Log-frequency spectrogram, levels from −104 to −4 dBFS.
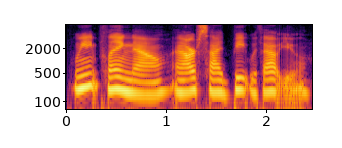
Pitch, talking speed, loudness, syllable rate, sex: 185 Hz, 245 wpm, -17 LUFS, 4.8 syllables/s, female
